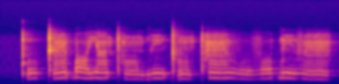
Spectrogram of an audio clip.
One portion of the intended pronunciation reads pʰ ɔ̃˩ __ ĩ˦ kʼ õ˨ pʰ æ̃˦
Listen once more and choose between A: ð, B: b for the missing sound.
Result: B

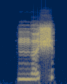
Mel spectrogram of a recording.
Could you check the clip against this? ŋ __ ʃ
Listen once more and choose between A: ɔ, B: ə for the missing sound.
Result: B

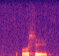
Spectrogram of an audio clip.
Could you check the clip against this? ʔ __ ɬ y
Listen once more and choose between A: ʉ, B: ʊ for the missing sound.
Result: B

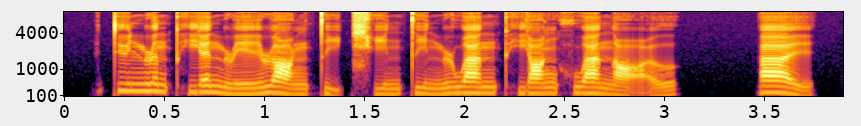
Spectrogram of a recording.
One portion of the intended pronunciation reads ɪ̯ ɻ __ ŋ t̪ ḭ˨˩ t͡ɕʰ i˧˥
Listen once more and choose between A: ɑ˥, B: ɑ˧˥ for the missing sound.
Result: B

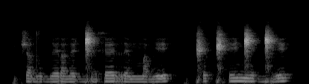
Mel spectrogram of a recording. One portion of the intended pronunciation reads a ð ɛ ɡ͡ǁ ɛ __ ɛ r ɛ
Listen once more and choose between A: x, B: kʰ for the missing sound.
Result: A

